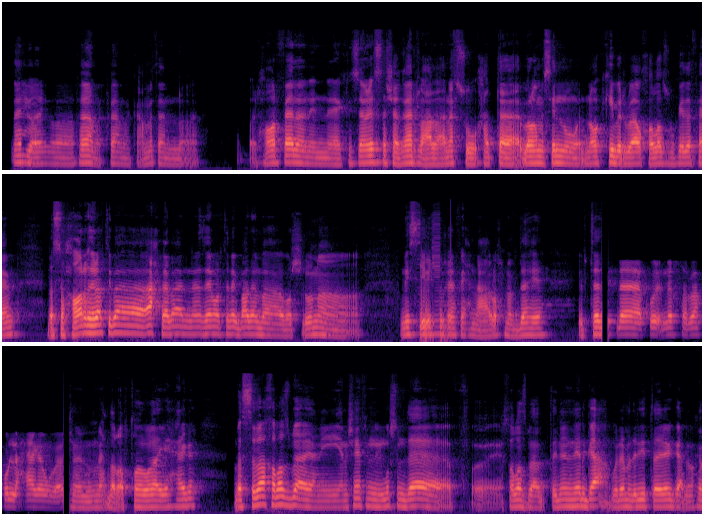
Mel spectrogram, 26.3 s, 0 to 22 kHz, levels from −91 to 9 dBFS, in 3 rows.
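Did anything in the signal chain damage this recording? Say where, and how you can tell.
Yes, two spots. From 13.94 to 14.37 s the speech collapses into a rigid, metallic buzz at 133 Hz that only loosely tracks the talking. That's robotic sound from repeated short buffers, most likely at the driver or buffer stage. New audio wasn't arriving in time, so most of that stretch is the last chunk looped over and over. A period of 1/133 Hz, about 7.5 ms, fits a buffer of roughly that size.

At 16.25 s there's an 80 ms gap, and then the sound goes dull and boxy until 18.35 s. The band narrows, the level drops by about 5 dB, and a new, fairly quiet noise floor appears, well below the speech. That's the signature of the input switched to a poorer device, likely a fallback mic or a headset call profile picked up at the capture stage, with its own narrow band, gain and noise.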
